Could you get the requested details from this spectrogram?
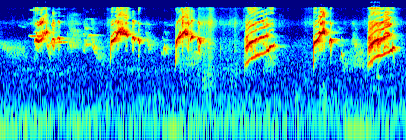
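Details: Long-tailed shrike lure sound, played in the morning to prompt shrikes to sing: harsh, scratchy rising phrases repeated about once a second, with some notes sweeping steeply upward.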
